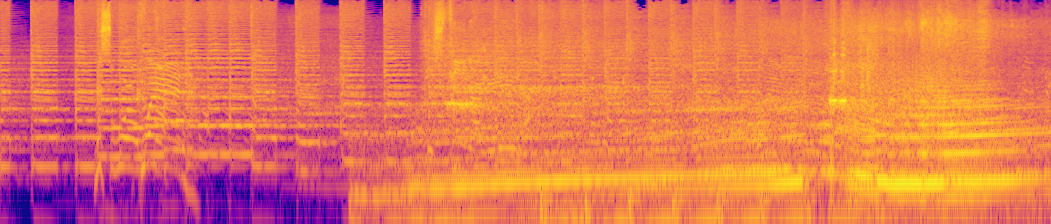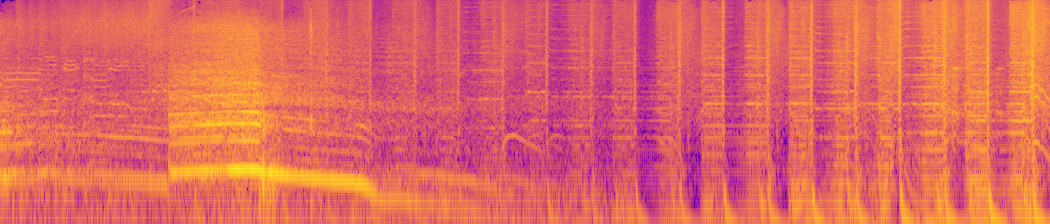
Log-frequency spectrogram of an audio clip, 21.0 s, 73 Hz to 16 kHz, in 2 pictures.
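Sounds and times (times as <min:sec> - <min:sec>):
car engine revving: 0:03.5 - 0:16.8
tyre squeal: 0:04.2 - 0:06.0, 0:07.6 - 0:09.2.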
